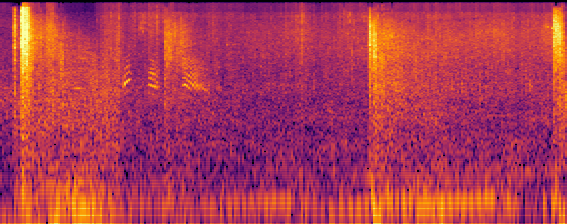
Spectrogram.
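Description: Tank cannons fire in a World of Tanks battle with a couple of sharp, heavy booms, one early and one midway, over a constant rumbling engine drone and low in-game background noise.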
